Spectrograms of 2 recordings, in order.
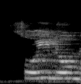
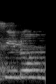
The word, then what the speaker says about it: coelom: सीलोम की spelling बहुत सावधान, सोइलोम है वो, है सीलोम बोलते हैं उसको, बट स्पेलिंग इज COELOMA.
